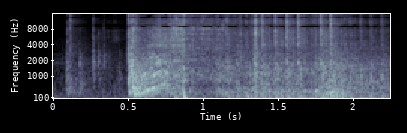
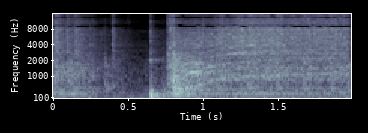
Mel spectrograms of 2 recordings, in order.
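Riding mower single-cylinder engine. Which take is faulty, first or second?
second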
